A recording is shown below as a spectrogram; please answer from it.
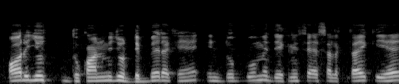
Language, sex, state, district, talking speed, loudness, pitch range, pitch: Hindi, male, Uttar Pradesh, Budaun, 285 wpm, -24 LUFS, 160-180 Hz, 170 Hz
